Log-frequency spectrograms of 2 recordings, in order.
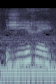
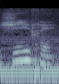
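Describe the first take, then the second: No difference in how they are said.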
